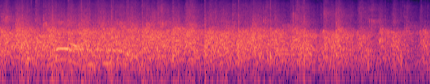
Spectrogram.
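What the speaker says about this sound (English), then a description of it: "I don't want clap." Loud, sustained applause from an audience at a charity event fills the whole stretch with dense clapping and no speech.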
